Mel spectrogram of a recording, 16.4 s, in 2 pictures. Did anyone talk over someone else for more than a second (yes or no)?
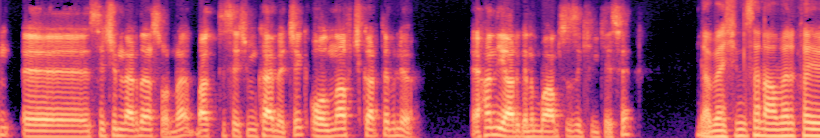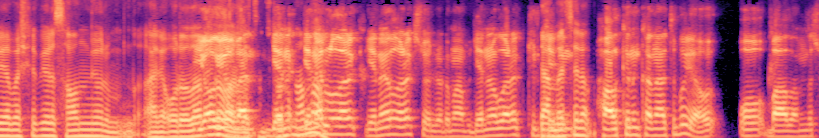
yes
